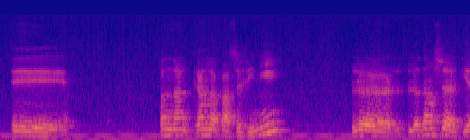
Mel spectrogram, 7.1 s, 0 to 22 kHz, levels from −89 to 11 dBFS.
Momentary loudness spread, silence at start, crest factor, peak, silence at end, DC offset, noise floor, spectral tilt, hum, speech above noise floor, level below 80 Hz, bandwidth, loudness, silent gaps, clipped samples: 25 LU; 0 s; 18 dB; -16 dBFS; 0 s; under 0.1%; -52 dBFS; -7 dB/octave; none; 22 dB; -56 dBFS; 14 kHz; -32 LUFS; none; under 0.1%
